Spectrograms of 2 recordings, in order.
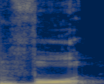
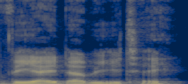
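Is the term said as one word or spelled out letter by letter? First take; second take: one word; spelled out. First: It is said as a single word. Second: It is spelled out letter by letter. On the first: The speaker calls it right. "Is it acceptable for me to say Vought" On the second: The speaker calls it wrong. "use it as the acronym and say"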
